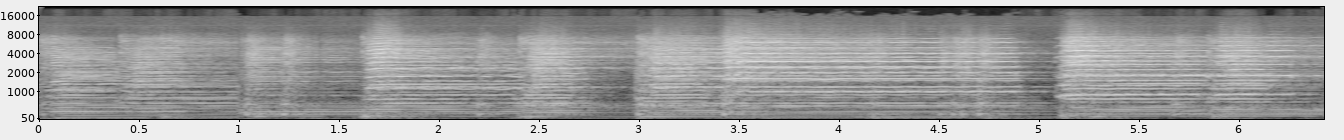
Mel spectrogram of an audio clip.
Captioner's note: none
